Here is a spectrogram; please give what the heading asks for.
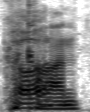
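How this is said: The word is said in a Texan way. The speaker calls it right. "I think I'm heavily Texas influenced"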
